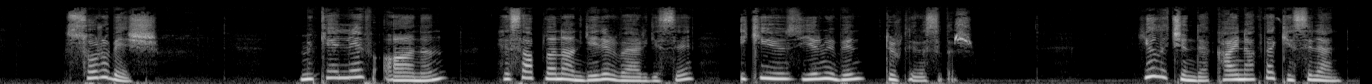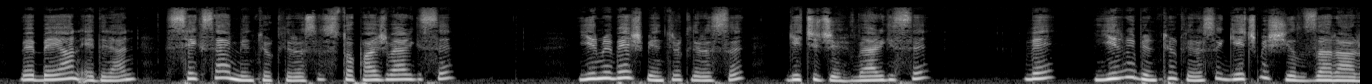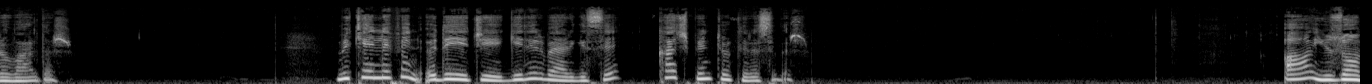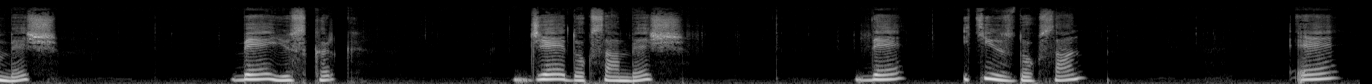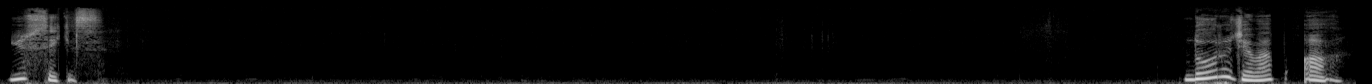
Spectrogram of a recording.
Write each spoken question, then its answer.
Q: Mükellefin ödeyeceği gelir vergisi kaç bin Türk lirasıdır?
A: Doğru cevap A.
